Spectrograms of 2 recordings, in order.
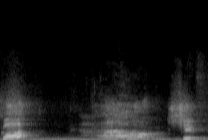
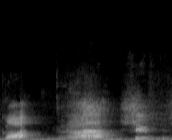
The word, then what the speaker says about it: Kashif: It's Ka, Shif. One more time, Ka, Shif.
